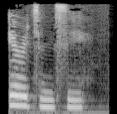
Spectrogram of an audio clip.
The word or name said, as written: irritancy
